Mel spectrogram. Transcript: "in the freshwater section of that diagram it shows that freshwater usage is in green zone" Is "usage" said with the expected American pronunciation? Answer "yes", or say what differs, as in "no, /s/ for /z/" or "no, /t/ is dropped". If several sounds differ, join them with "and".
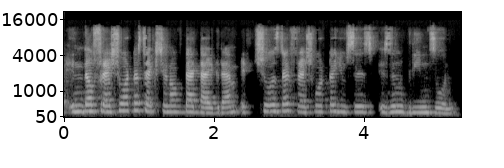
no, /z/ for /dʒ/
